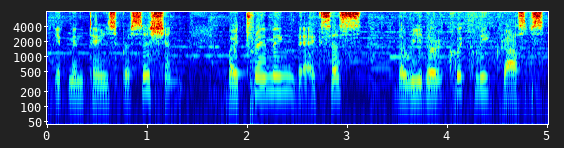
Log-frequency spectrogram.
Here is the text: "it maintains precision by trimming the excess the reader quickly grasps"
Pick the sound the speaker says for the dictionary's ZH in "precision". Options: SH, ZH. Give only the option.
SH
